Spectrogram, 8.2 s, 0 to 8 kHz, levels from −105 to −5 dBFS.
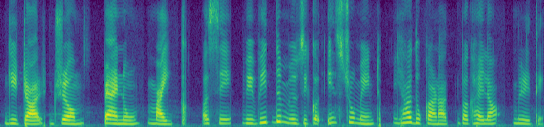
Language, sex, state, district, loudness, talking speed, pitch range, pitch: Marathi, female, Maharashtra, Solapur, -19 LUFS, 90 wpm, 230-265 Hz, 250 Hz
